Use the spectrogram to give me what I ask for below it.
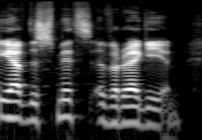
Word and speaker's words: Eregion: And finally, you have the Smiths of Eregion. Note, it is a hard G. It's not Eregion, it's Eregion.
